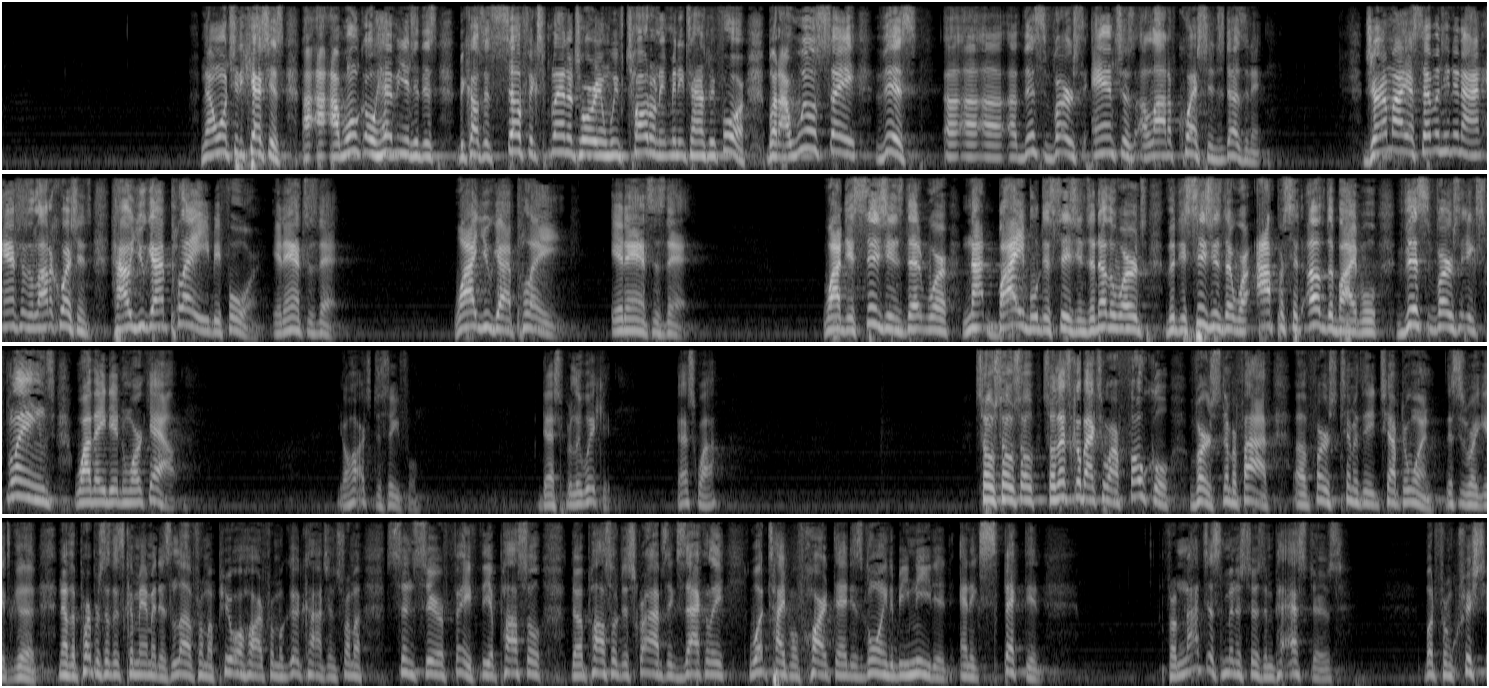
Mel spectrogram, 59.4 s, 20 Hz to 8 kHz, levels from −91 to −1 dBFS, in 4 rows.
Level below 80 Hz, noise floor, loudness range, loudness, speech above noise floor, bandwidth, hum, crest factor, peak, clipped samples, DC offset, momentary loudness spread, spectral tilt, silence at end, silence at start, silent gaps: -60 dBFS; -72 dBFS; 13 LU; -31 LUFS; 40 dB; 7.8 kHz; none; 24 dB; -10 dBFS; under 0.1%; under 0.1%; 14 LU; -3 dB/octave; 0 s; 2 s; none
